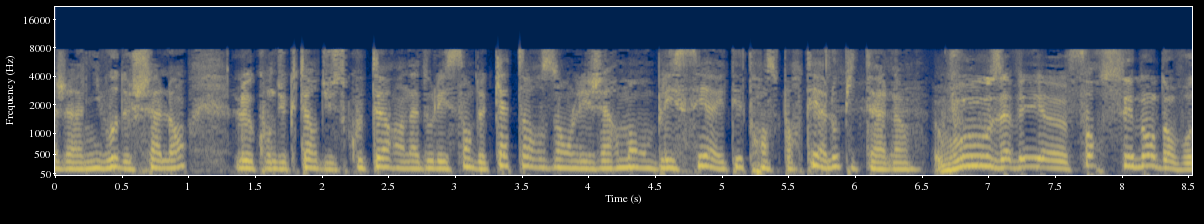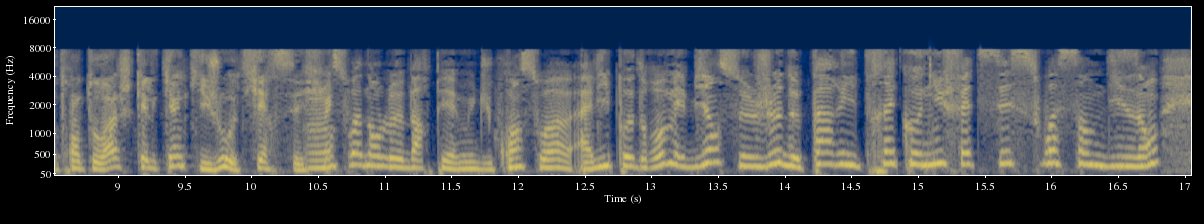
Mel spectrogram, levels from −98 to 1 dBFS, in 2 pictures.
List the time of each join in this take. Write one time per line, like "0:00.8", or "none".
0:10.6

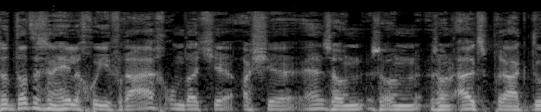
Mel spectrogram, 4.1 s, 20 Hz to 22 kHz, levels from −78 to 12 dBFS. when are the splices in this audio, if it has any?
none

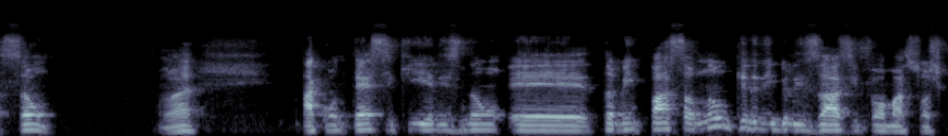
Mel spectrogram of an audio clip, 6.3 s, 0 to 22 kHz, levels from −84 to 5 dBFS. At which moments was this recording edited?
none

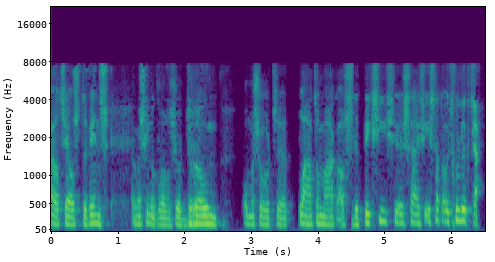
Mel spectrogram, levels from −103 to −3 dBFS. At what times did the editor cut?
0:01.2
0:04.5

